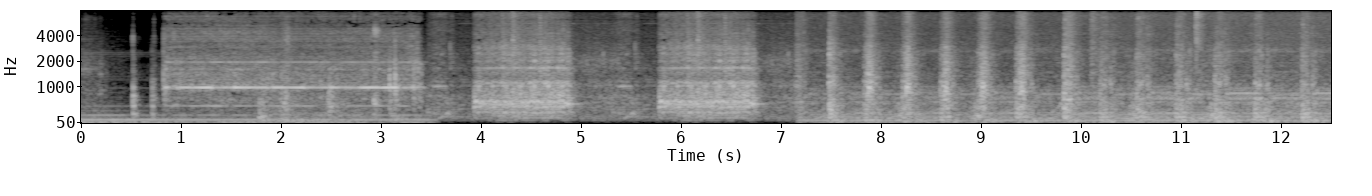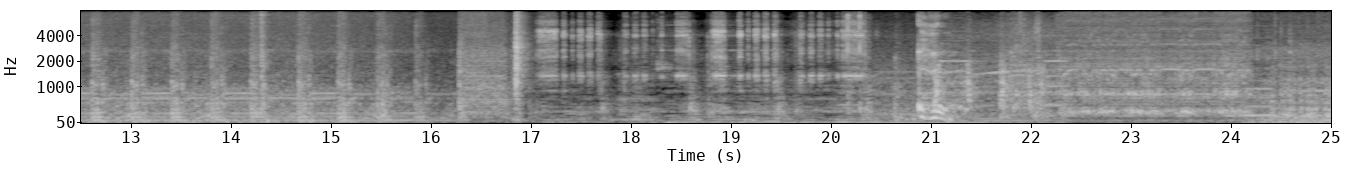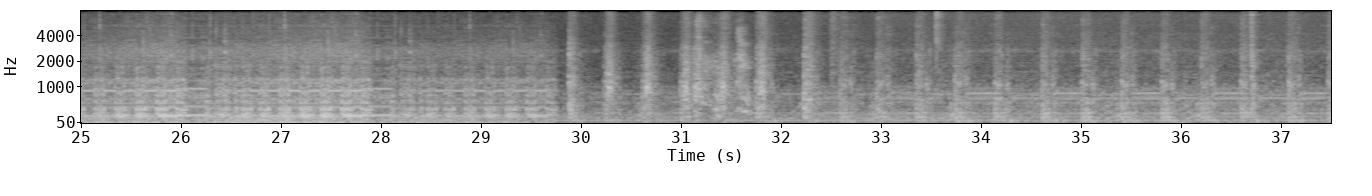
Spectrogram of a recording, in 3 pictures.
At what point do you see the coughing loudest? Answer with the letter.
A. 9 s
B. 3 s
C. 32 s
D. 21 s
D.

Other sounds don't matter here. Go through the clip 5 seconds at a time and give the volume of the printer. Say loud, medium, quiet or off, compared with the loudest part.
medium, medium, medium, medium, medium, loud, medium, medium.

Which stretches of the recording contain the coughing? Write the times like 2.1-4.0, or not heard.
1.8-3.0, 20.1-21.9, 31.1-31.8.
